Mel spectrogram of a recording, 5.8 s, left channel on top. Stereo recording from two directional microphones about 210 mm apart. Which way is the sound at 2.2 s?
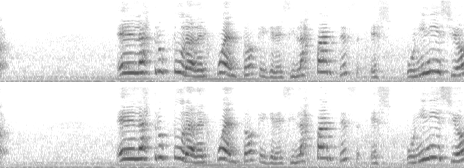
15° right (ahead or behind).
